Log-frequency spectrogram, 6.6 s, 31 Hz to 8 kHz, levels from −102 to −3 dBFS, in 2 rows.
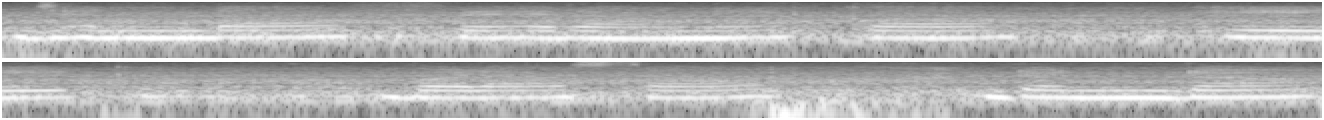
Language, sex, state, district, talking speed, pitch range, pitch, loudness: Hindi, female, Madhya Pradesh, Katni, 65 wpm, 230-245 Hz, 235 Hz, -13 LUFS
